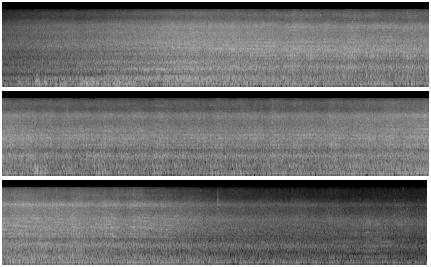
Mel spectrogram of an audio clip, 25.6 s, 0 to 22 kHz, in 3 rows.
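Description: Passenger train behind a WAP-5 electric locomotive running past at speed, the wheels and coaches making a loud, steady rolling noise. The noise builds over the first couple of seconds, holds, then fades away over the last few seconds as the train goes off into the distance.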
